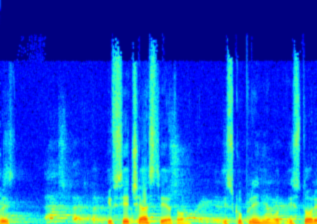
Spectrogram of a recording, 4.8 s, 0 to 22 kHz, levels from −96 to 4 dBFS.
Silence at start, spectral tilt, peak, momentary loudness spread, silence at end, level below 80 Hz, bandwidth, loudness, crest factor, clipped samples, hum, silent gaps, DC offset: 0 s; -6.5 dB/octave; -6 dBFS; 13 LU; 0 s; -58 dBFS; 18 kHz; -23 LUFS; 16 dB; under 0.1%; none; none; under 0.1%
